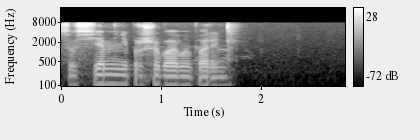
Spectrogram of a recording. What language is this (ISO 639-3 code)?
rus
